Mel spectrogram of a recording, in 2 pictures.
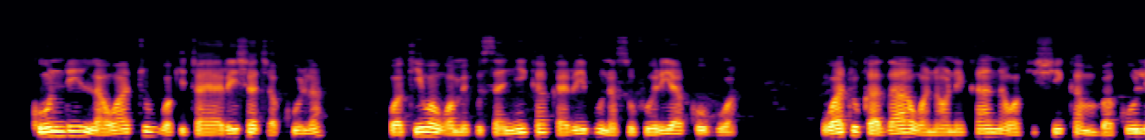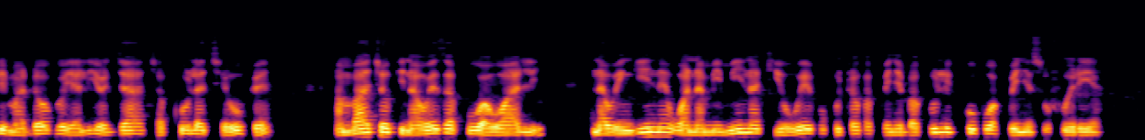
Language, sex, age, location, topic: Swahili, male, 50+, Kisumu, agriculture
